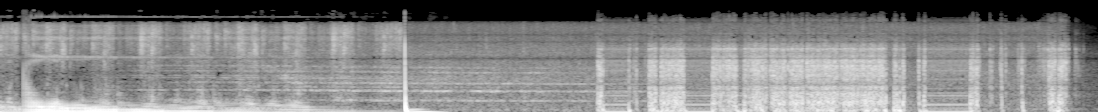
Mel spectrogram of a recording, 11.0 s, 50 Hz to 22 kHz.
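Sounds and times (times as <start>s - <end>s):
deep bass hit: 0.0s - 4.5s
low bass pulses: 0.0s - 4.8s.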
